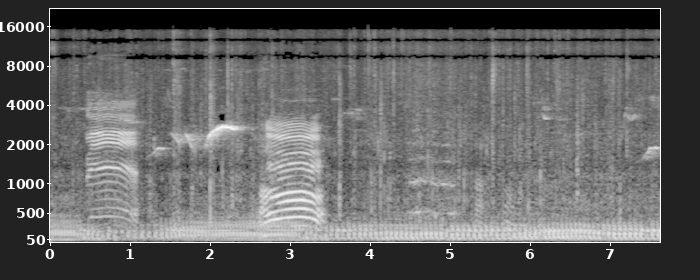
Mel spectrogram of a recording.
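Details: Cattle herded from a broad green field toward their pen: two clear, nasal, harmonic moos about two seconds apart, each lasting roughly half a second, followed by a steady low rumbling drone.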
